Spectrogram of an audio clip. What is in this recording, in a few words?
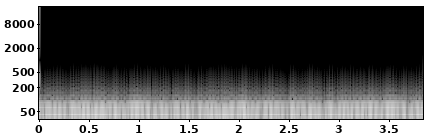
Wobble; Ableton Live 10 Suite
